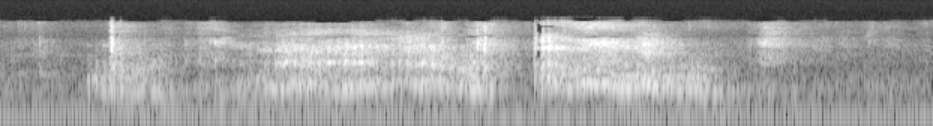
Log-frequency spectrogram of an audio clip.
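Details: Fighting Pomeranians trade a continuous throaty snarl that swells and fades, punctuated by a few sharp clicks and snaps.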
